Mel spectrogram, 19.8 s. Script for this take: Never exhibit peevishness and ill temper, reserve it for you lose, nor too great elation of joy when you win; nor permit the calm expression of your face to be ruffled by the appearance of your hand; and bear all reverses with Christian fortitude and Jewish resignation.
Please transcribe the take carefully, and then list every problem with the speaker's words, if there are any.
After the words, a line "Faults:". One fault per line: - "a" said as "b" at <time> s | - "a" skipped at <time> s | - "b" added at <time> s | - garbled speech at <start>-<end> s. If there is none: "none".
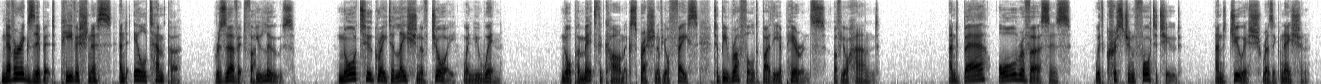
Never exhibit peevishness and ill temper, reserve it for you lose, nor too great elation of joy when you win; nor permit the calm expression of your face to be ruffled by the appearance of your hand; and bear all reverses with Christian fortitude and Jewish resignation.
Faults:
none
